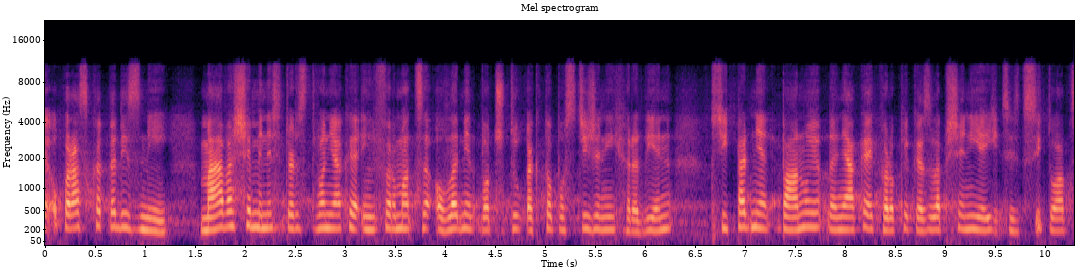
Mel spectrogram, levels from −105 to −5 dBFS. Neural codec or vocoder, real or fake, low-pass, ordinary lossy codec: codec, 16 kHz in and 24 kHz out, 0.9 kbps, LongCat-Audio-Codec, four codebook decoder; fake; 10.8 kHz; Opus, 64 kbps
